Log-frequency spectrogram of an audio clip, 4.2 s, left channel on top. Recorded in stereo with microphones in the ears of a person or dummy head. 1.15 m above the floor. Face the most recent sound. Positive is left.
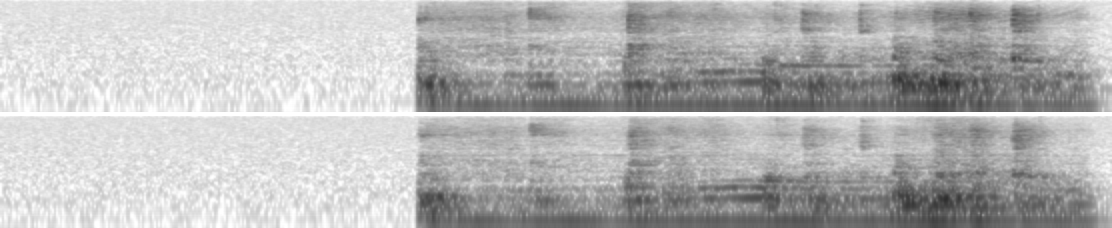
turn(degrees=40)  # may be behind; listen again after turning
